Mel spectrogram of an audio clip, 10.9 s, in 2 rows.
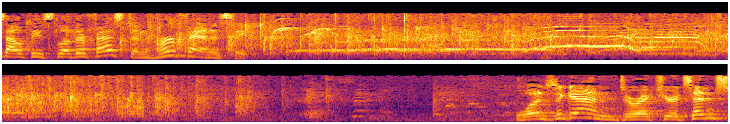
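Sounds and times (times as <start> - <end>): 
speech: 0.0 - 2.5, 9.3 - 10.8
audience applause: 0.6 - 7.6
whoops and high cheers: 2.0 - 6.0.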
